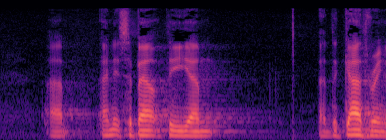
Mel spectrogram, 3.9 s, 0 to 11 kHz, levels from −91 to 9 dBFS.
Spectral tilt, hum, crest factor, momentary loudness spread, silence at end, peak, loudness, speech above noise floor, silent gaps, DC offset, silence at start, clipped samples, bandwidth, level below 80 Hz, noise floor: -6 dB/octave; none; 24 dB; 17 LU; 0 s; -2 dBFS; -26 LUFS; 33 dB; none; under 0.1%; 0.45 s; under 0.1%; 9.4 kHz; -60 dBFS; -58 dBFS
